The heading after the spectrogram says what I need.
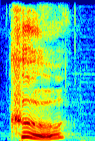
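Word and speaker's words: Koe: Ku, We have many secrets. and it's a long O sound.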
